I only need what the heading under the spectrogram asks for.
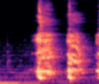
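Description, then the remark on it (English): Three sharp, breathy coughs in quick succession, fairly loud, each a short harsh burst with brief pauses between them and no talking around them; the coughing of the character Katari, who is a bit feverish. “Katari starts coughing.”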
